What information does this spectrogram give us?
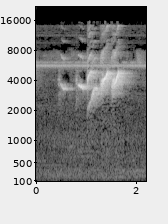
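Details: Tui tiu song of a double-collared seedeater, singing heavily: a short thin note, then a fast cascade of sweet up-slurred whistles lasting under a second, with an unbroken high steady tone behind.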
